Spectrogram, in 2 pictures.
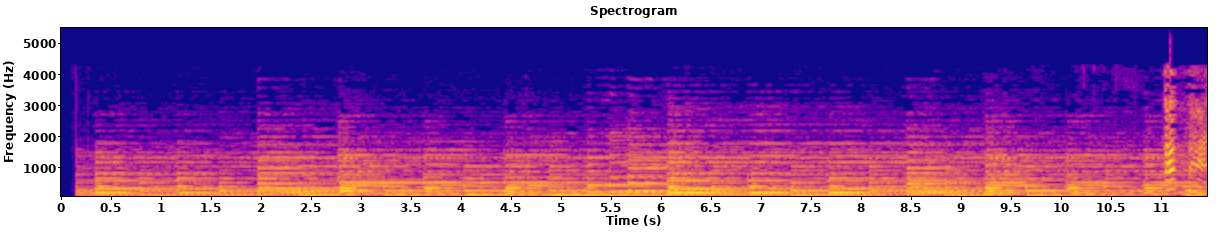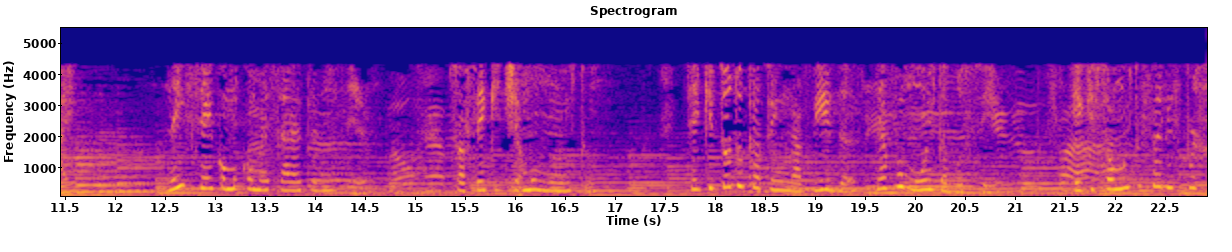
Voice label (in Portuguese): ANIV. PAPAI-F, Telemensagens; Aniversário Infantil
